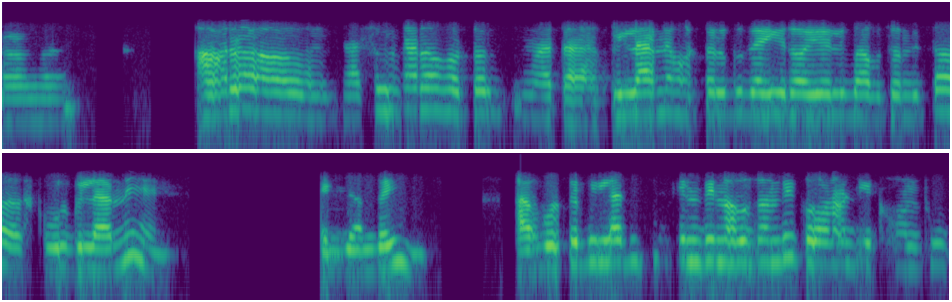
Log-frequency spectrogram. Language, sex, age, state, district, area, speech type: Odia, female, 60+, Odisha, Jharsuguda, rural, conversation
